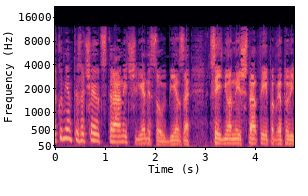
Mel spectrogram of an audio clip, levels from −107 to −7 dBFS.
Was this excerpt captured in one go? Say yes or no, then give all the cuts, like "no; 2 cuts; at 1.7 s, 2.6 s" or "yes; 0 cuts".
no; 1 cut; at 3.0 s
